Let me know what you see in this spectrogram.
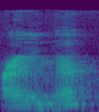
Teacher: Terus Ain. Huruf Ain ambil dekat ke tengah-tengah kerongkong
